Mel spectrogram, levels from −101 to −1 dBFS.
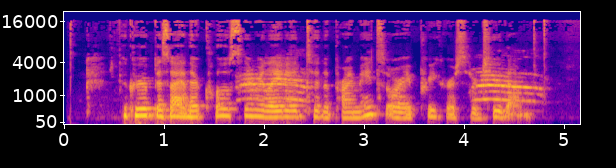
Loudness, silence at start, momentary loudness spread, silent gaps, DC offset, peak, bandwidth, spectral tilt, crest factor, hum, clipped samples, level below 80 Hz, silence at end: -17 LUFS; 0.2 s; 10 LU; none; under 0.1%; 0 dBFS; 17 kHz; -5 dB/octave; 16 dB; none; under 0.1%; -56 dBFS; 0.35 s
